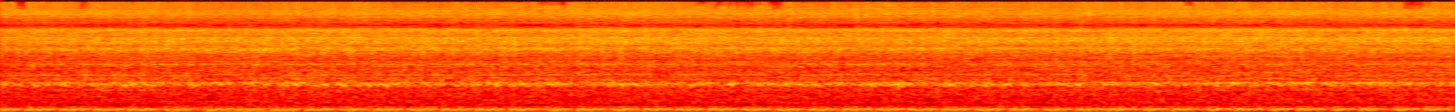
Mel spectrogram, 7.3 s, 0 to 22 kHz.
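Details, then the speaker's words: Warm small block Chevy after Holley carb swap, with over-advanced timing backed off before idle adjustment; sounds much happier, idle a tad high; deep even V8 burble at steady low idle, no misses or ticks; normal idle. "Oh, it sounds so much [Music] happier. What do you think? And a little high. Just a tad bit high."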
